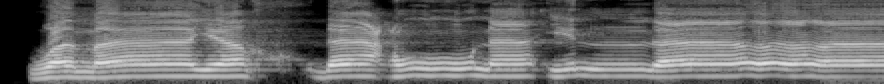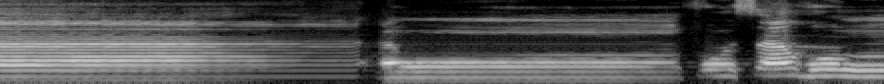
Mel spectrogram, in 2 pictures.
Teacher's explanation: Dan nun sukun ketemu fa dihukumi ikhfa hakiki.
